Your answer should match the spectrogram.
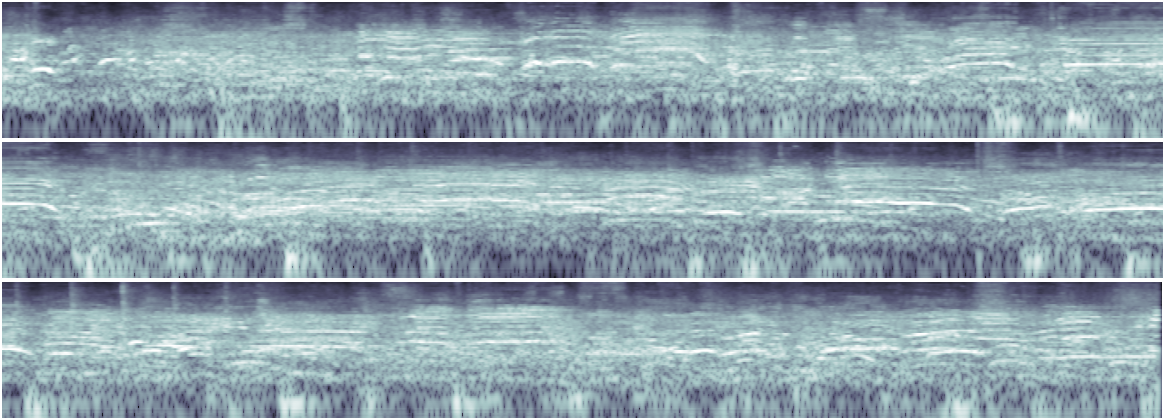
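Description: A crowd of spectators shouting and chattering over one another, many voices at once with no single speaker standing out.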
